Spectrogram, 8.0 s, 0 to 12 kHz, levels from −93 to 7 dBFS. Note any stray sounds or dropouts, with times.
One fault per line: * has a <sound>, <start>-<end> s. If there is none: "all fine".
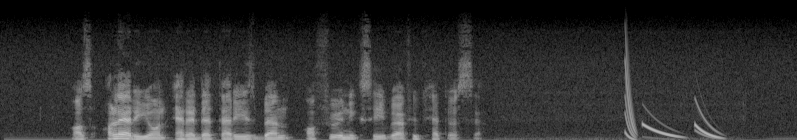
* has a chirp, 6.2-7.3 s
